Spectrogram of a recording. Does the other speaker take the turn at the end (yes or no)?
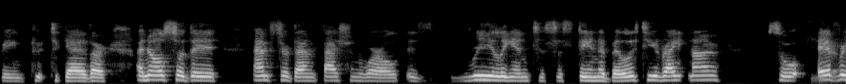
no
